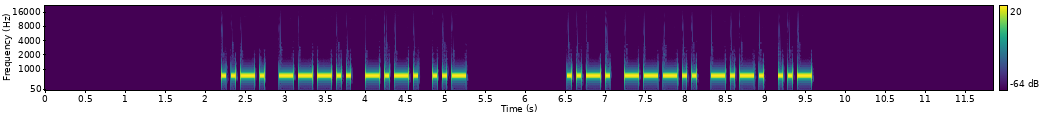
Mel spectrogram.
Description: Morse code, heard as a keyed tone, about 21 wpm, 700 Hz. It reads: F8CU F8CU
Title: DXCC-100 Call Signs - 4 Characters - Repeated 2x - 20wpm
